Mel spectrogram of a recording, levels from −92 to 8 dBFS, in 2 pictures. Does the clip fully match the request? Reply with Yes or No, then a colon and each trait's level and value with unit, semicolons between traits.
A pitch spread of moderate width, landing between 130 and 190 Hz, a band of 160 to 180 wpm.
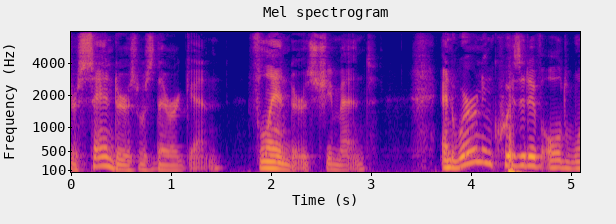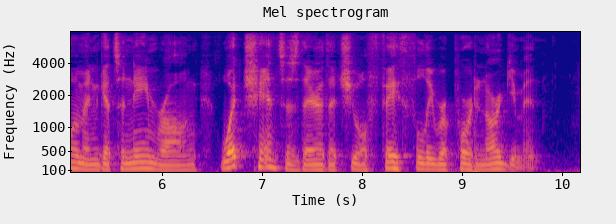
No: average, 4.5 semitones; low, 120 Hz; average, 165 wpm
